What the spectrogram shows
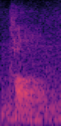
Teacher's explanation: So now with car, the tongue goes down and back.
